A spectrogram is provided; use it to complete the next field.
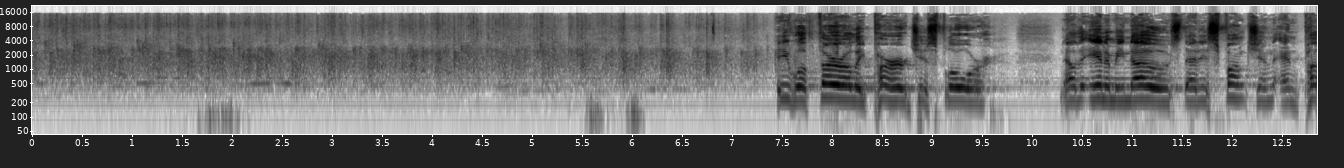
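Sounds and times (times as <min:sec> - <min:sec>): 
audience clapping hands: 0:00.0 - 0:07.8
speech: 0:07.4 - 0:09.7, 0:10.3 - 0:12.8.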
